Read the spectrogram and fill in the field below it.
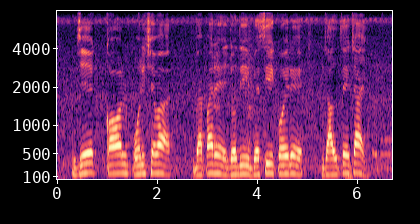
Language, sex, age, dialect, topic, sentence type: Bengali, male, 18-24, Jharkhandi, banking, statement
